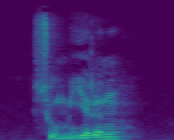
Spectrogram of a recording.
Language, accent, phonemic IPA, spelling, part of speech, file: German, Austria, /zʊˈmiːrən/, summieren, verb, De-at-summieren.ogg
- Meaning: to sum (add together)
